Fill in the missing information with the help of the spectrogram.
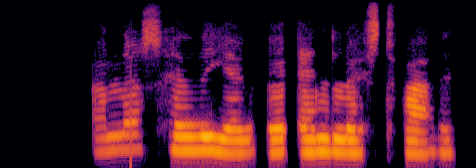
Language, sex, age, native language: Icelandic, female, 9, Icelandic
